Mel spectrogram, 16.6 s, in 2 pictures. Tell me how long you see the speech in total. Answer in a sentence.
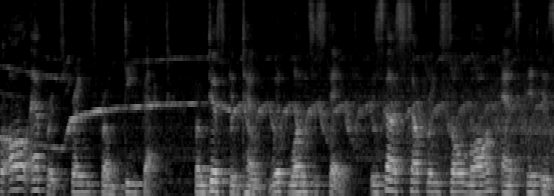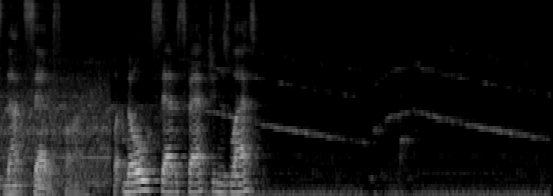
The speech can be heard for 12 seconds in total.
